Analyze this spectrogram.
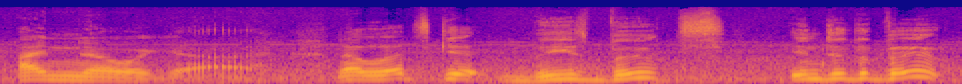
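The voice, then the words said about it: Put-on accent. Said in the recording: “don't ever do that accent again”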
